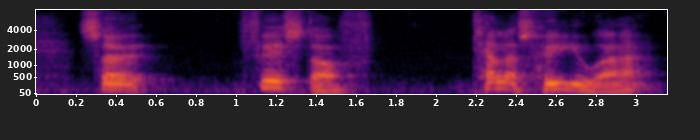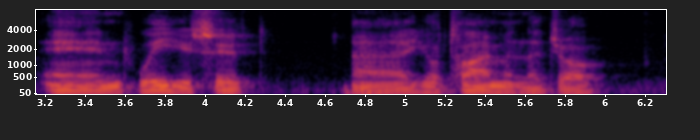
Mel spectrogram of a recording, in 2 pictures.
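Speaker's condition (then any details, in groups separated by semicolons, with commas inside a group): No condition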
